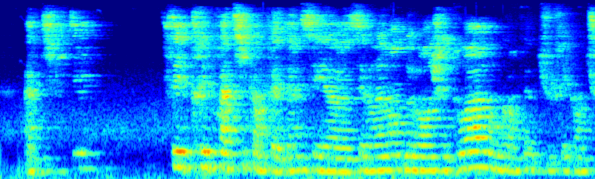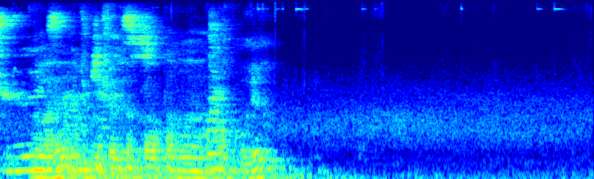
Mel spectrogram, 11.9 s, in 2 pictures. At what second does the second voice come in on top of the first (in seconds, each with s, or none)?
6.2 s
